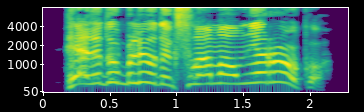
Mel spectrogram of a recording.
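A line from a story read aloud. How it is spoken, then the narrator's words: Yelling. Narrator (Russian): завопил Майк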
